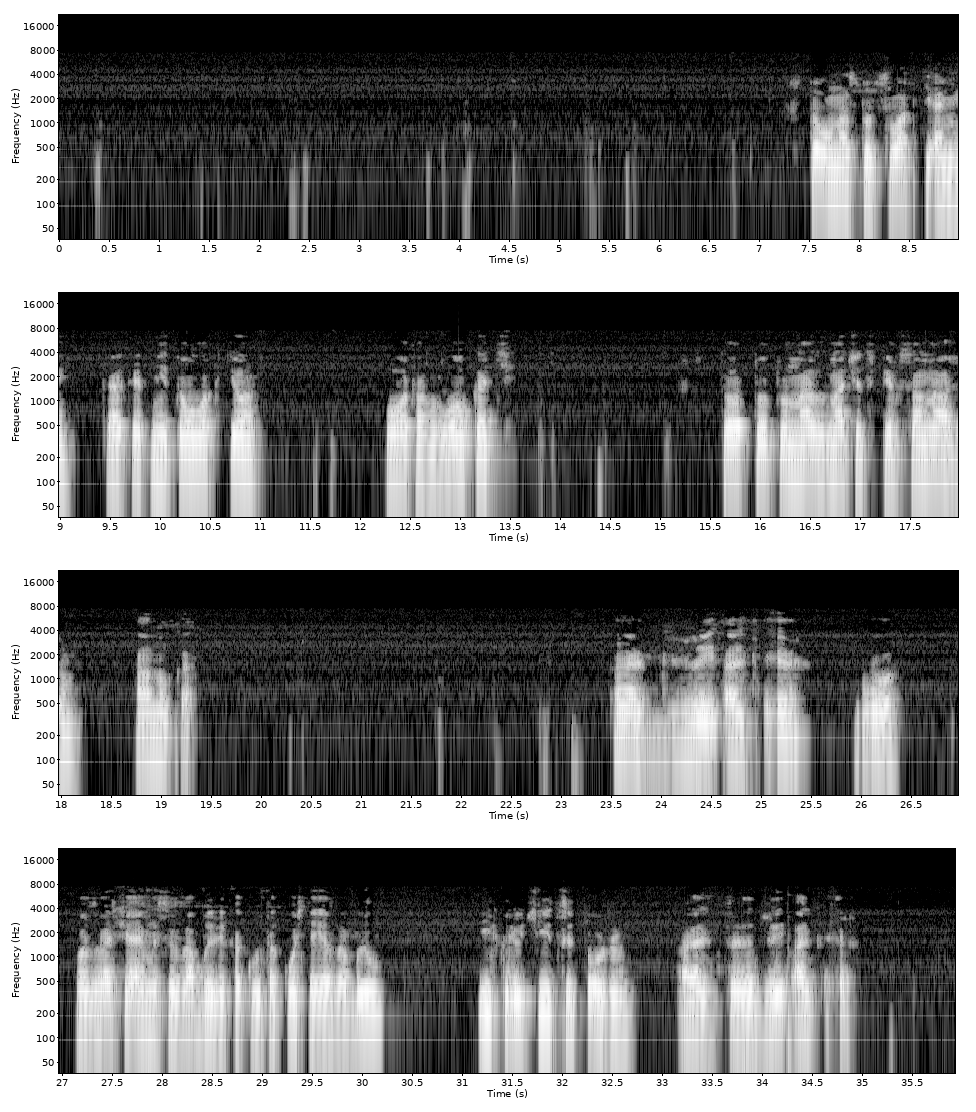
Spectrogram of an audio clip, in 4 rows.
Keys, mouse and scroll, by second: 1.6 click, 2.3 g, 4.2-4.7 middle drag, 5.4 click, 5.9-6.8 middle drag, 8.6 g, 11.7 g, 13.9 click, 14.6 middle click, 19.1 r, 21.8-22.6 drag, 24.4 alt+g, 24.8 alt+r, 27.1-27.7 middle drag, 28.1-28.6 middle drag, 29.2-30.2 middle drag, 31.4 drag, 32.2 shift+click, 33.8 alt+g, 34.3 alt+r.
